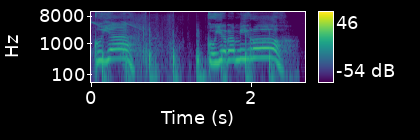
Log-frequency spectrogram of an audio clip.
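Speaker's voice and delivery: very high, shrill calling shout. A character calls from outside for Kuya Ramiro: shouting. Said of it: "Bakit ka sumisigaw?".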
